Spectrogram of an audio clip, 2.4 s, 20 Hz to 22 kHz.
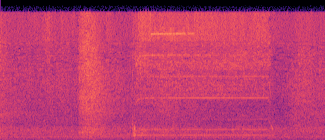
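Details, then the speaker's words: TBI motorcycle ECU power-valve reset: throttle held at 50%, ECU repowered, then released after ten seconds. A faint whir and a click follow as the power valve and fuel pump cycle normally. "Let the throttle go. Listen to the power valve and fuel pump making some noises."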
